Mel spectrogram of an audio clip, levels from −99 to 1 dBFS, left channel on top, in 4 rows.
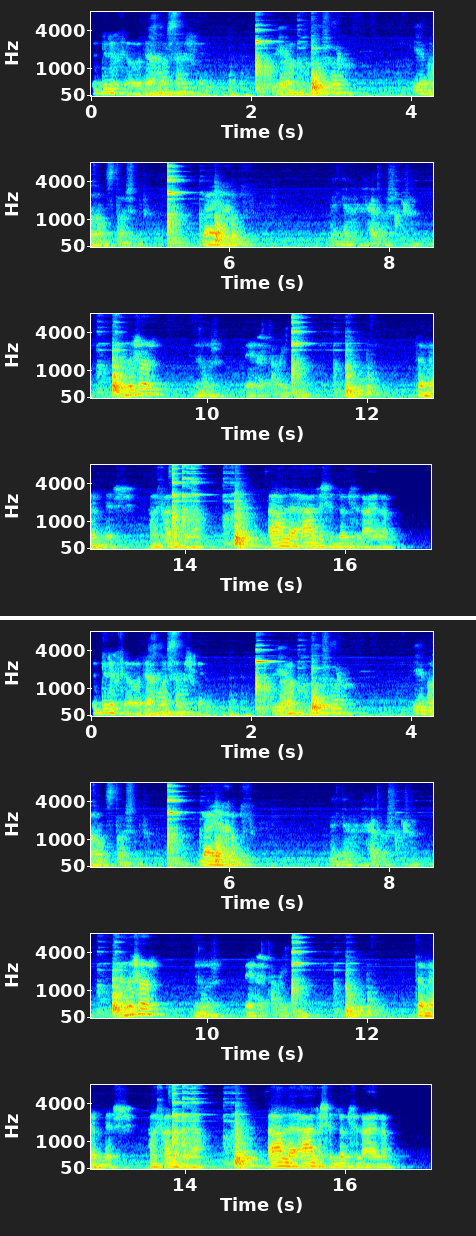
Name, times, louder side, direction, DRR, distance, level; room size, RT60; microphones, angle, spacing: voice 1, 0.0-1.2 2.4-2.6 4.2-4.4 5.6-6.2 8.9-9.4 9.8-10.2 10.5-10.7 12.6-14.2 15.0-16.6, right 3 dB, 75° right, 0.4 m, -30 dB
Chink clink, 0.6-16.1, equal, 40° left, 0.9 m, -34 dB
voice 2, 0.7-1.2 2.2-3.2 4.0-5.0 7.2-8.3 9.8-10.1 10.6-11.2 13.6-13.8, equal, 25° right, 1.0 m, -39 dB
3.4 x 2.2 x 2.4 m
head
